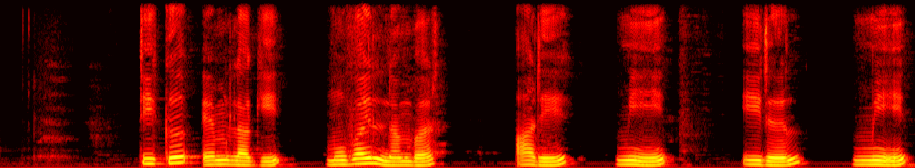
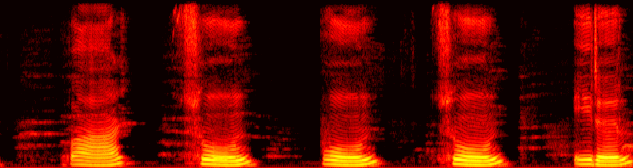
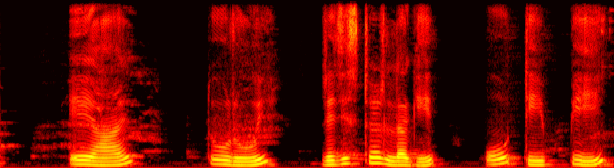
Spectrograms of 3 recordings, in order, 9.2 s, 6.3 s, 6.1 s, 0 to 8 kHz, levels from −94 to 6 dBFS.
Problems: background conversations at intervals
